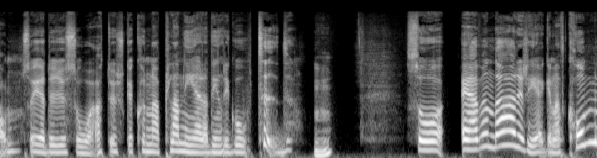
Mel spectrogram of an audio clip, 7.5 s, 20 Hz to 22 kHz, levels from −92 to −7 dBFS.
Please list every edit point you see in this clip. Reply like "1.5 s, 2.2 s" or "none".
2.8 s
